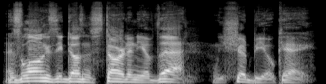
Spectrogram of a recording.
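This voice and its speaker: A man playing a gruff, irritable, cynical tough guy in a comic dub, with sardonic grumbling. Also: fairly low pitch, animated, moderate pace, a bit bright, no echo, clean studio sound. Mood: irritated, sardonic. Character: gruff, cynical, irritable male detective type.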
